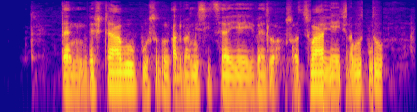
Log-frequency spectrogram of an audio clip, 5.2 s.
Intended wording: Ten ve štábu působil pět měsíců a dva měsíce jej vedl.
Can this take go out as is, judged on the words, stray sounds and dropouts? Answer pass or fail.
fail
